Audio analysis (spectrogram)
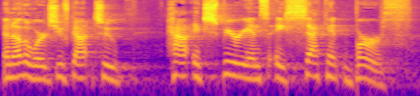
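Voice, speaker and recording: A man preaching a conversational sermon as an animated storyteller, repeating phrases for emphasis. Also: a little high, unhurried. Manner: animated storyteller who acts out dialogue in slang.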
